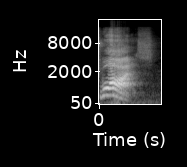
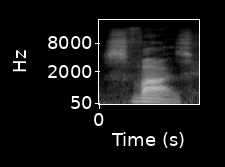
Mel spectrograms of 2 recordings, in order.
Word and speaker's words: Suaz: Roz. All right? Roz. It's Suaz. Suaz. Suaz! Why are you doing this? Spell it. S-U-A-Z. Suaz. Svaz. There's no V.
